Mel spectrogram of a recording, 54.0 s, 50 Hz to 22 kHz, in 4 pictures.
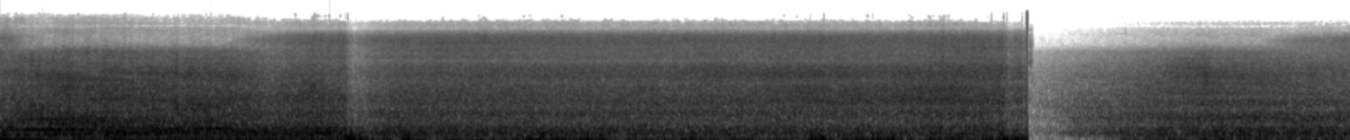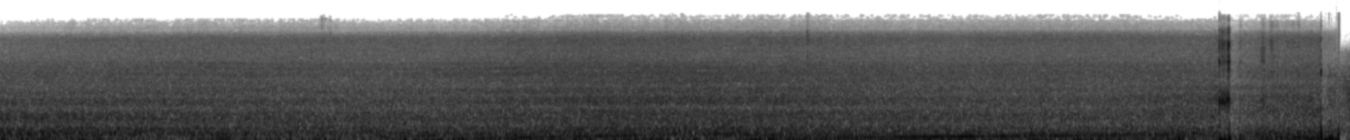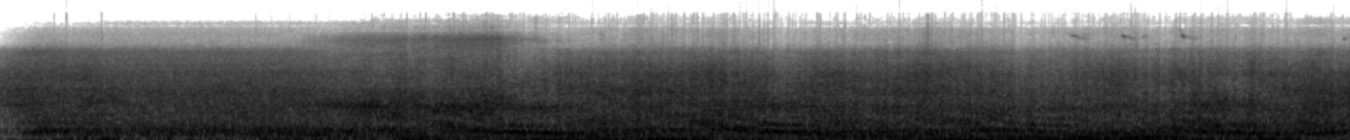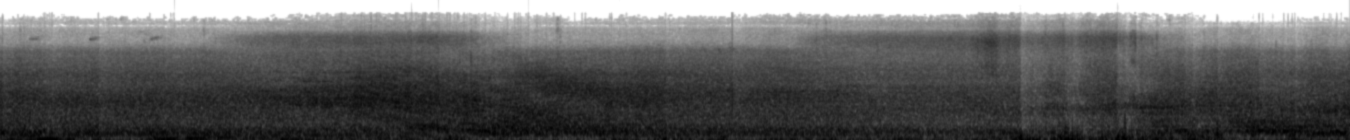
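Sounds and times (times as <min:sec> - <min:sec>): wind buffeting microphone: 0:00.0 - 0:10.4, 0:11.1 - 0:54.0
surf: 0:00.0 - 0:54.0
wind: 0:00.0 - 0:54.0
vehicle engine passing: 0:17.0 - 0:25.6, 0:30.0 - 0:47.2.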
